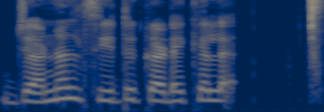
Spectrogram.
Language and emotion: Tamil, sad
